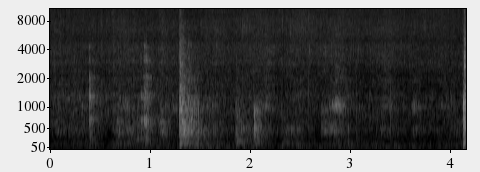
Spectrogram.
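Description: Chopped vegetables frying in oil in a nonstick kadai, stirred with a wooden spatula: a steady sizzle with a few short scraping strokes of the spatula against the pan.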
